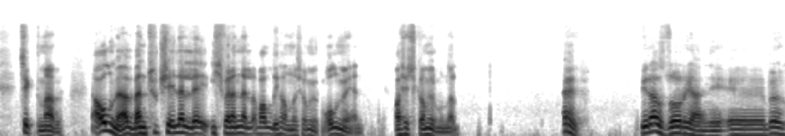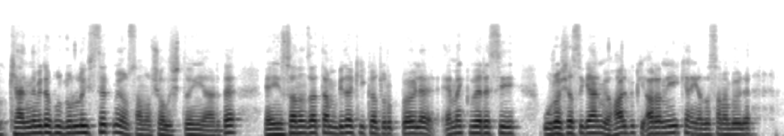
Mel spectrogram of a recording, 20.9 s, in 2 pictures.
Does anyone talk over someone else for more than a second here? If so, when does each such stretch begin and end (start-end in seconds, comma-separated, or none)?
none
